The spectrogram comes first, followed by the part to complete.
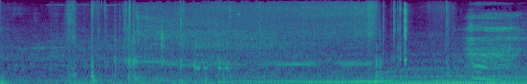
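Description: Road and engine rumble heard inside a moving car's cabin, growing louder over the seconds as the car gets going. A few faint clicks sound over it.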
